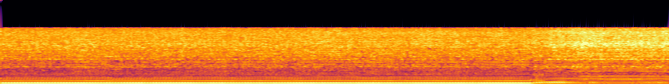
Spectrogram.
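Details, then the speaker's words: Four-cylinder ignition test with coils grounded to the frame: engine started revved, then plug wire two disconnected with plug wire one left in; a steady low drone turns lumpy and uneven, but it keeps running on two cylinders. "so clearly it runs on two cylinders uh with plug wire one in and uh two disconnected"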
